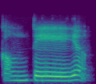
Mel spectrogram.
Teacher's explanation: ಕೌನ್ ತ ವರ್ಗ ಇರೋದ್ರಿಂದ ಅಲ್ಲಿ ನ ಬರುತ್ತೆ ಅನುಸ್ವಾರ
